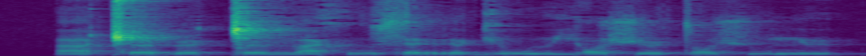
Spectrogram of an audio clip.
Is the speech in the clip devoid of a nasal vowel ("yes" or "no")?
yes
